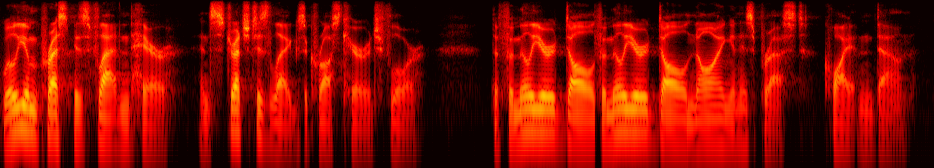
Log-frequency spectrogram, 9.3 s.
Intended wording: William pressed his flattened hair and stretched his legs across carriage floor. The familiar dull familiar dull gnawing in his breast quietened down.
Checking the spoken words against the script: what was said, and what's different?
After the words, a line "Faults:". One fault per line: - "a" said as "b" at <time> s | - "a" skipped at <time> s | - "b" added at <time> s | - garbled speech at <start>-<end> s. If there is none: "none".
William pressed his flattened hair and stretched his legs across carriage floor. The familiar dull familiar dull gnawing in his breast quietened down.
Faults:
none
